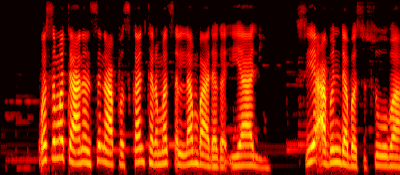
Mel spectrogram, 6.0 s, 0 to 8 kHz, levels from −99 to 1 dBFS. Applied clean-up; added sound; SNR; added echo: classical method spectral subtraction.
